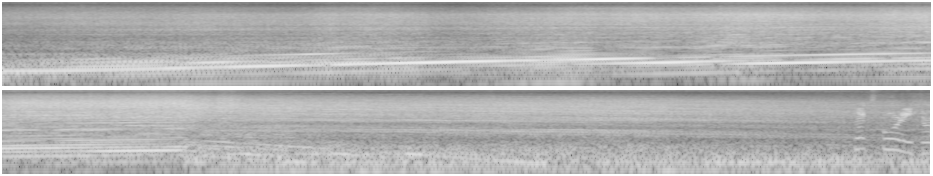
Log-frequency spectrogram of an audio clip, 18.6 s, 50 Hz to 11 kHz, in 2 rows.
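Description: A Chevrolet LS7 V8 revs hard through a full pull on a dyno, the engine note climbing steadily and loud for about eleven seconds, then dropping off into a rumbling coast-down.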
